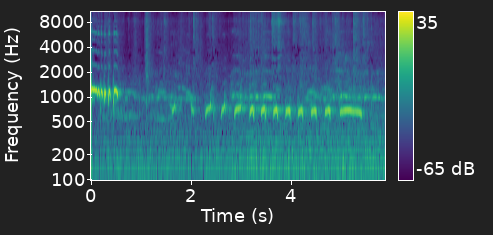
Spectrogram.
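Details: Local wild-type zebra dove singing to draw other doves into song: one quick burst of staccato coos, then a long series of short, soft, slightly falling notes at a steady quick pace.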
